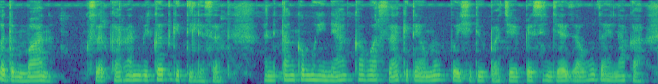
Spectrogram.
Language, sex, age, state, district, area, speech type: Goan Konkani, female, 60+, Goa, Canacona, rural, spontaneous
